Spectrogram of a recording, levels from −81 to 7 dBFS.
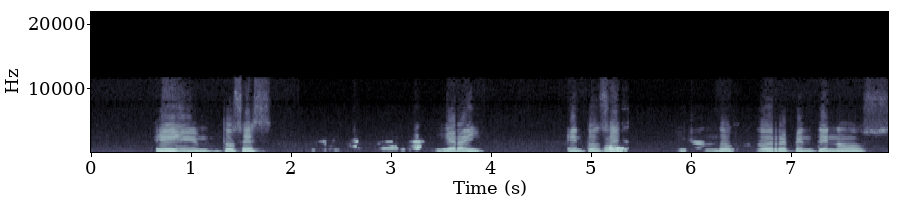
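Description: From 2.09 to 3.56 s the speech sinks deeply, by roughly 35 dB. This is speech suppressed in double talk, likely an echo canceller ducking the talker while the far end also speaks. The waveform shows a gutted envelope. Inside that stretch, at 2.63–2.67, 2.97–3.04 and 3.22–3.32 s, the other side's voice leaks through in scraps. The scraps rise from somewhat quieter than the talker to about equal level, most likely residual loudspeaker echo the canceller missed. On the spectrogram they show as short harmonic smudges. A longer leak at 5.11–5.38 s, about as loud as the talker, runs into a second suppression from 5.34 to 6.23 s. A faint scrap at 6.42–6.46 s is followed by a brief, deep dropout from 6.47 to 6.73 s.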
